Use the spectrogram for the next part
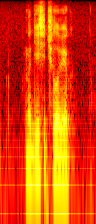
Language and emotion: Russian, neutral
